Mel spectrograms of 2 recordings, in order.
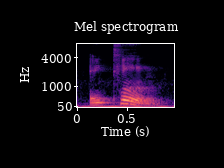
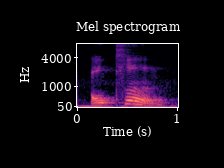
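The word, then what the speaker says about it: eighteen: Now, when you have a number that is based on tens, like 50, you stress the first syllable. Notice 50, 50. When the number is based on teens, you stress the second syllable.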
